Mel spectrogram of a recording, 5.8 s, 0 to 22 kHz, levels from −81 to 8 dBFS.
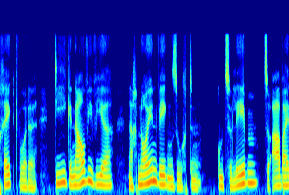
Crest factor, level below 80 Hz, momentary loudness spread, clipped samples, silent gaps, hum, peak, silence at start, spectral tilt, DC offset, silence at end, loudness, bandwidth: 16 dB; -50 dBFS; 12 LU; under 0.1%; none; none; -4 dBFS; 0 s; -6 dB/octave; under 0.1%; 0 s; -20 LUFS; 12 kHz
